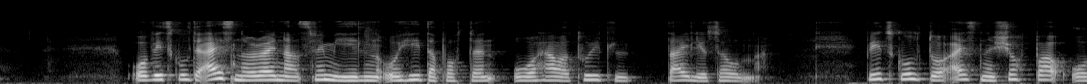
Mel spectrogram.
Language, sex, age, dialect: Faroese, female, 36-60, Sandoy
